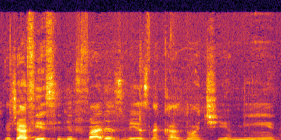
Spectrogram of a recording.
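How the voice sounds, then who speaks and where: A man's voice: medium pitch, a little fast, a little mellow, slight background noise. A man, explaining at length and with emphasis in a casual book discussion. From Espírito Santo, Brazil. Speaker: co-reviewer.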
